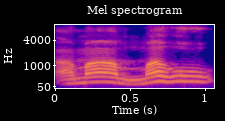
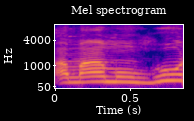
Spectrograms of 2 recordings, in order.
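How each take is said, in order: First: The vowel before 'hu' is 'a'. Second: The vowel before 'hu' is 'u'. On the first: The speaker calls it right. "ये अब ये मंसूब हो गया" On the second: The speaker calls it wrong. "अमामुहू नहीं"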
